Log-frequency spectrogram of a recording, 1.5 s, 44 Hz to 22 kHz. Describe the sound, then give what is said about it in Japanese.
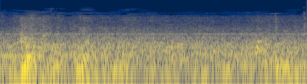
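A 185 series express train running on the Tokaido line as it approaches Atami station, with a steady, even rumble and rushing roar that holds at a constant loudness throughout, and no voices. “まもなくこの電車熱海に到着いたしますが連結の作業を行うため何とか停車をいたします”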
